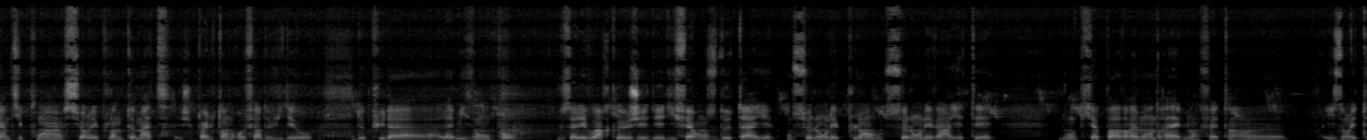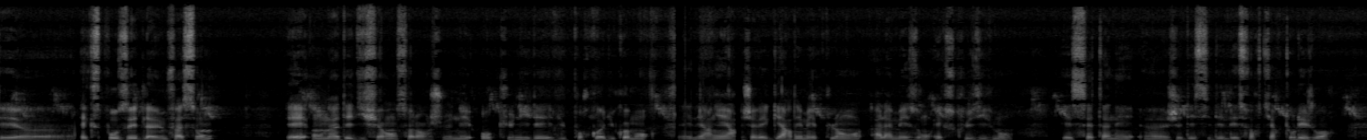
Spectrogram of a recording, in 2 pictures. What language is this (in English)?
French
